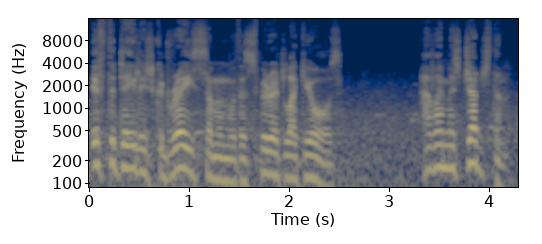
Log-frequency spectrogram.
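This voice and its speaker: An actor playing a wise, aloof male elf mage in a game cutscene, measured and soft-spoken. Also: mid-range voice, animated, slight background noise, close to an everyday voice. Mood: calm, thoughtful. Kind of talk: video game cutscene dialogue. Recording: game audio with long reverb, faint ambience.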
